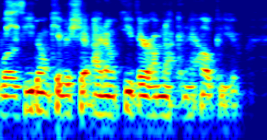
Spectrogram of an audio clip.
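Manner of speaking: mock snide, sarcastic, dismissive brush-off tone. Voicing a young priest refusing to help a visitor: sarcastic, unprofessional priest. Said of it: "he was very sarcastic with you".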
